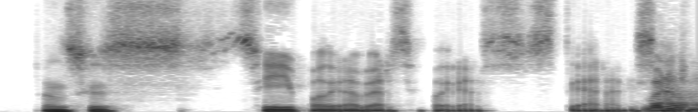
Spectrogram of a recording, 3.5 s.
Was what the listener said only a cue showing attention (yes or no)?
no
